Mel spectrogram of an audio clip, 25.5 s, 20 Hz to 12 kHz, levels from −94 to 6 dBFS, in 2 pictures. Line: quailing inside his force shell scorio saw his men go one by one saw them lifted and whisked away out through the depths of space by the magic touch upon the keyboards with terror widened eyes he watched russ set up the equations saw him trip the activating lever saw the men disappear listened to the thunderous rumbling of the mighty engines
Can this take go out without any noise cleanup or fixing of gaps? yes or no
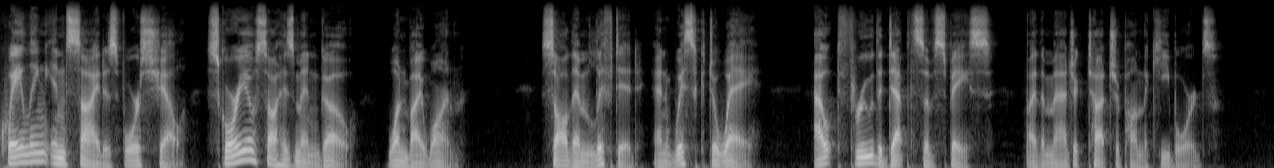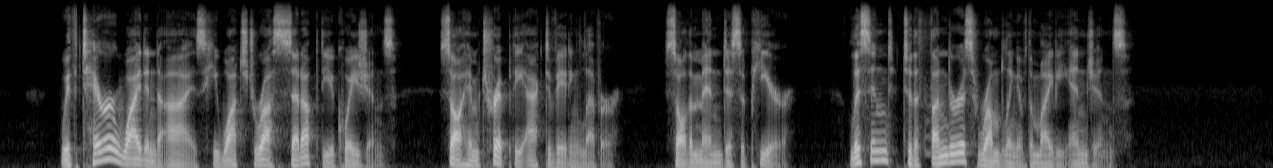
yes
